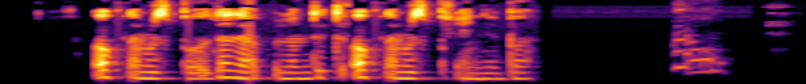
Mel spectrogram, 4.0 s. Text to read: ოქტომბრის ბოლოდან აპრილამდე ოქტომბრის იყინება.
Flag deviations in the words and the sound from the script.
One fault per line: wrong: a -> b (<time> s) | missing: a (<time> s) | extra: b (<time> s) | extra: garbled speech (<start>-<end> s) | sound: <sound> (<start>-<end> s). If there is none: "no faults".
sound: bark (3.3-3.7 s)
